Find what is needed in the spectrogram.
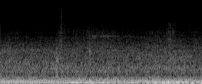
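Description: Steady low rumble of idling diesel semi-truck engines, with a couple of faint footsteps.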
